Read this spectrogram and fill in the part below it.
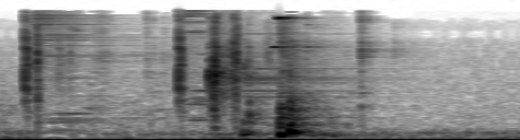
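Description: A metal lantern clunks into a wooden box.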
